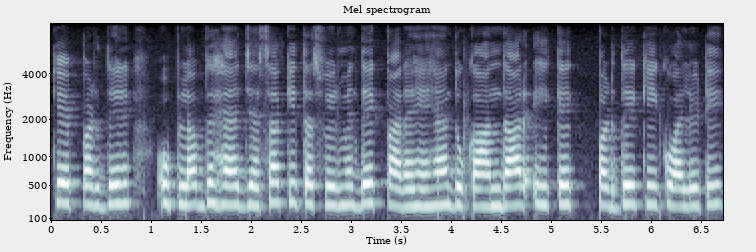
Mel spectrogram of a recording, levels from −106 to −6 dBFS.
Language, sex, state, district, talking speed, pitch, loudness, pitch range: Hindi, female, Haryana, Rohtak, 170 wpm, 245 Hz, -16 LUFS, 240-260 Hz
